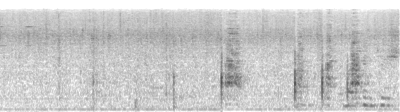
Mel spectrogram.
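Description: Chicken pieces frying in a pan, a steady sizzling hiss. Over it come a few sharp knocks of a knife chopping parsley on a plastic cutting board, the loudest about two seconds in.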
